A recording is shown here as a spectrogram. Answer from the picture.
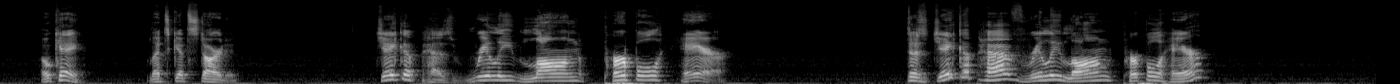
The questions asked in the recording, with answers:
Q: Does Jacob have really long purple hair?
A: Yes, he does. Jacob has really long purple hair.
